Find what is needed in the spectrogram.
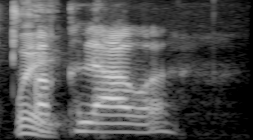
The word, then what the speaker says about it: baklava: You pronounce the wa? Yeah, it's baklava. – Like with a wa sound at the end.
